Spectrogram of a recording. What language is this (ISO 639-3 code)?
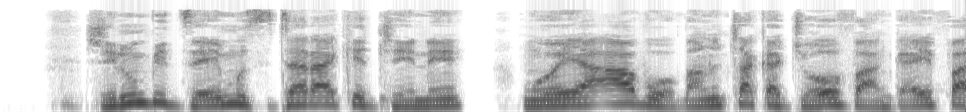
sna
